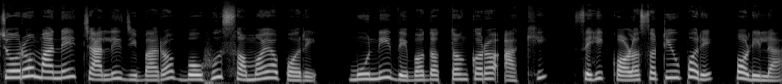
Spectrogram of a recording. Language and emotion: Odia, neutral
